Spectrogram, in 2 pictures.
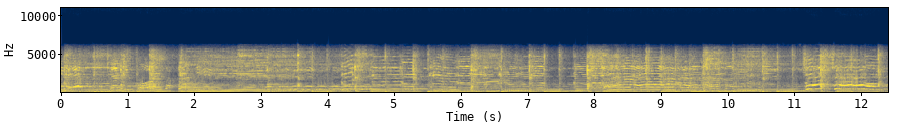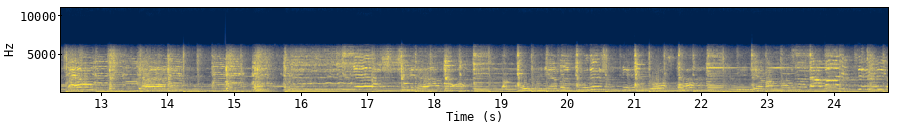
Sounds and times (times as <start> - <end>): Female singing: 0.0 - 4.7, 8.1 - 10.5, 11.1 - 14.4, 16.6 - 24.8
Music: 0.0 - 24.8.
